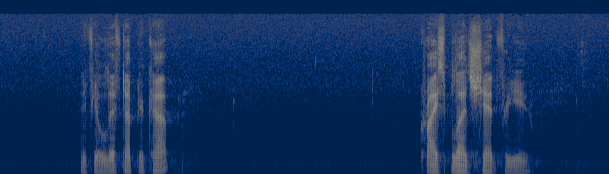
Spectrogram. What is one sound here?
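A man speaks briefly through a microphone in a large hall.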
